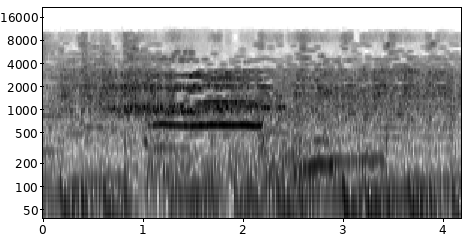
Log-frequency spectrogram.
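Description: Tires squeal as a cheap used convertible slides sideways on a test track, a loud sustained skid riding over steady engine roar, with a rising whine near the end.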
